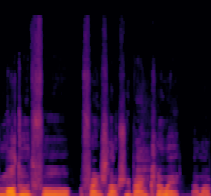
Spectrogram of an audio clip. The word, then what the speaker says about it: Chloé: Number two, you modeled for French luxury brand Chloé. Am I pronouncing that right? Yes. Is it Chloé during the 2020 Paris Fashion Week?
